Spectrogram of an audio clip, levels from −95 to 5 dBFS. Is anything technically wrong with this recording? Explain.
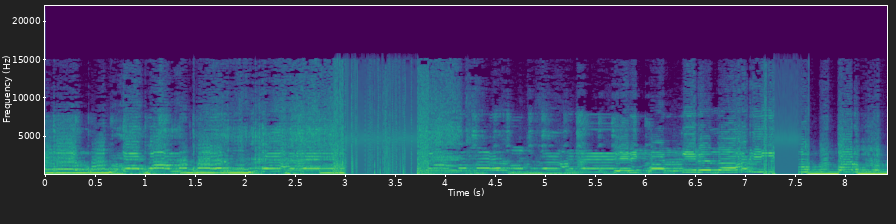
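Yes, there's an intermittent contact fault, and it hits twice. Around 2.88 to 3.83 s the signal drops out for roughly 0.73 s, then again from 7.19 to 7.63 s for about 0.24 s. That's a loose plug or cable briefly losing connection: you get a crackle as the contact breaks and again as it reseats, and while the line is open the audio is gone, leaving just faint hiss.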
